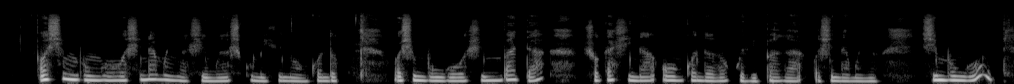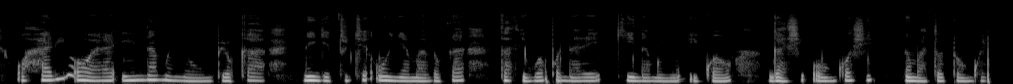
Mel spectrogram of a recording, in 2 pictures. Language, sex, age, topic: Oshiwambo, female, 18-24, agriculture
